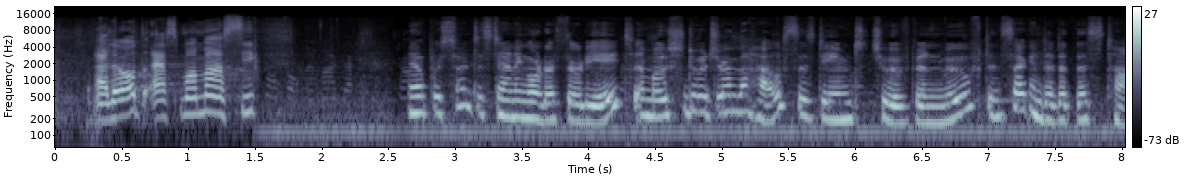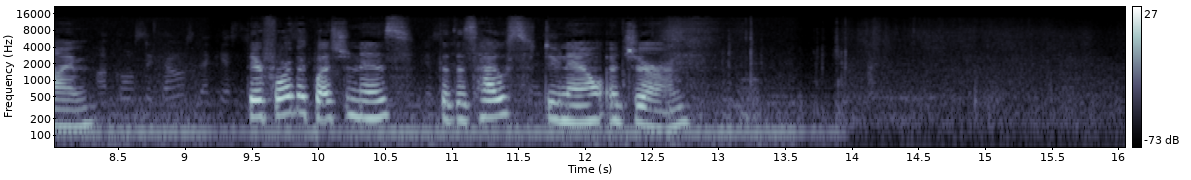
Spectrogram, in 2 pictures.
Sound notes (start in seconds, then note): 6.2 speaking French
